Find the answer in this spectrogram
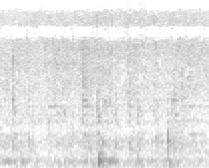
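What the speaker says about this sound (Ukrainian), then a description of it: "Помішуючи, обсмажуємо цибулю до золотистого кольору." Sliced onion rings and chopped garlic frying in a pan while being stirred, giving a steady close sizzle with soft scraping strokes and a couple of louder clacks, no voices.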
